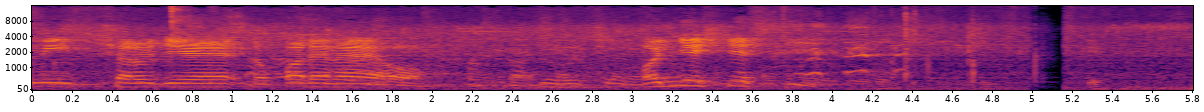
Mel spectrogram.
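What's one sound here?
A crowd of children chatter and call out nearby, outdoors.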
